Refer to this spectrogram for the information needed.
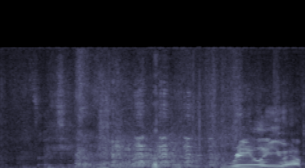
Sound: laughter

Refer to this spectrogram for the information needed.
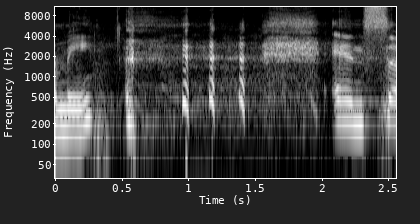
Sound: chuckles

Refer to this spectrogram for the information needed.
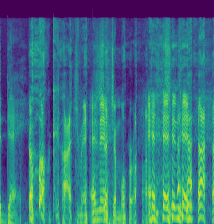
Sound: laughs

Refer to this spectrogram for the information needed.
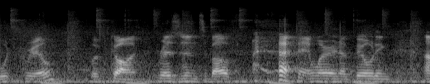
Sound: laughs

